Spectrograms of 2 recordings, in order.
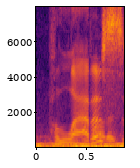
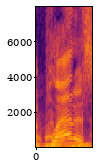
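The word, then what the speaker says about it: Pilatus: And this is what a Palatus. Did I pronounce that right? Yeah, Platus.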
